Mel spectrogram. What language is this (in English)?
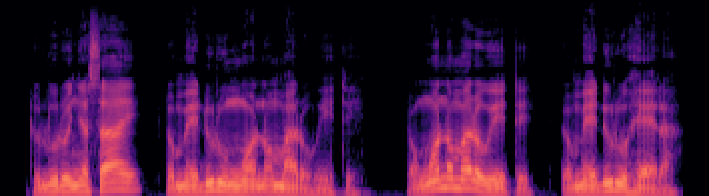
Luo (Kenya and Tanzania)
